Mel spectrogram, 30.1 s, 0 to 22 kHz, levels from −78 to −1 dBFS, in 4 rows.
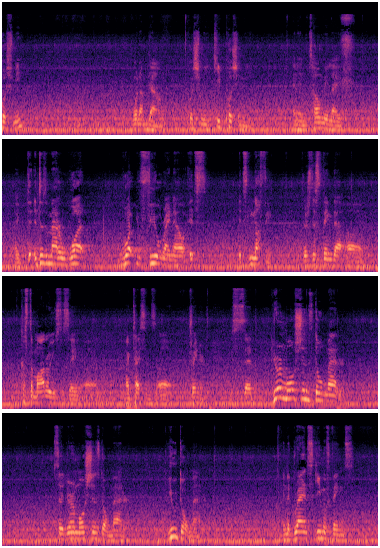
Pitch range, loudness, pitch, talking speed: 105-130 Hz, -22 LUFS, 125 Hz, 130 wpm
